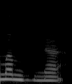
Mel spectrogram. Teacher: nasal yang dilambangkan n pada prefiks me-n karena bergabung dengan morfem lain bina yang fonem pertamanya b. Realisasinya adalah morf mem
